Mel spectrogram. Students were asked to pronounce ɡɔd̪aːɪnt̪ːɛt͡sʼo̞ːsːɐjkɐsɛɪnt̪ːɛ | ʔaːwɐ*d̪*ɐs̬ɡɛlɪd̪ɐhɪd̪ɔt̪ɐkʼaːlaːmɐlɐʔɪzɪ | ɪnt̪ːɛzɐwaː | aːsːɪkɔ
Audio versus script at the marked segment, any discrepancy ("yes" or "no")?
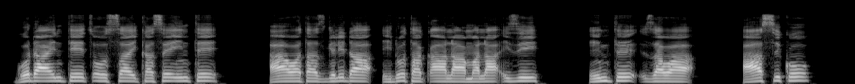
yes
